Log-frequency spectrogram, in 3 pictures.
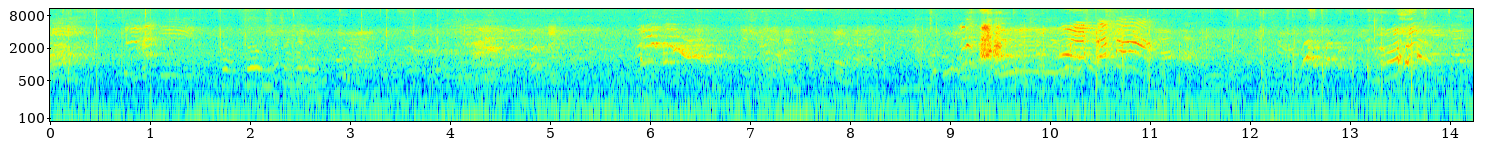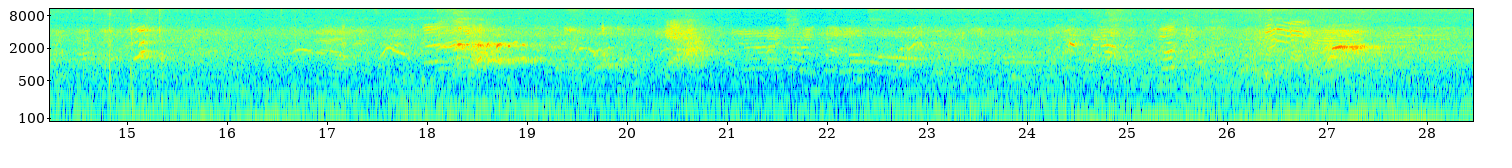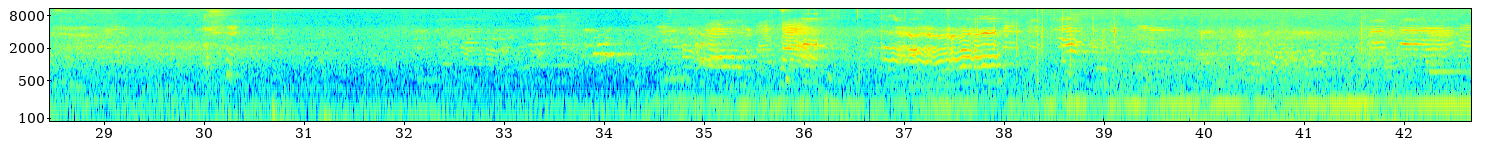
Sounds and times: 0.0s Mother and child 30.9s
32.0s Mother and child 42.6s

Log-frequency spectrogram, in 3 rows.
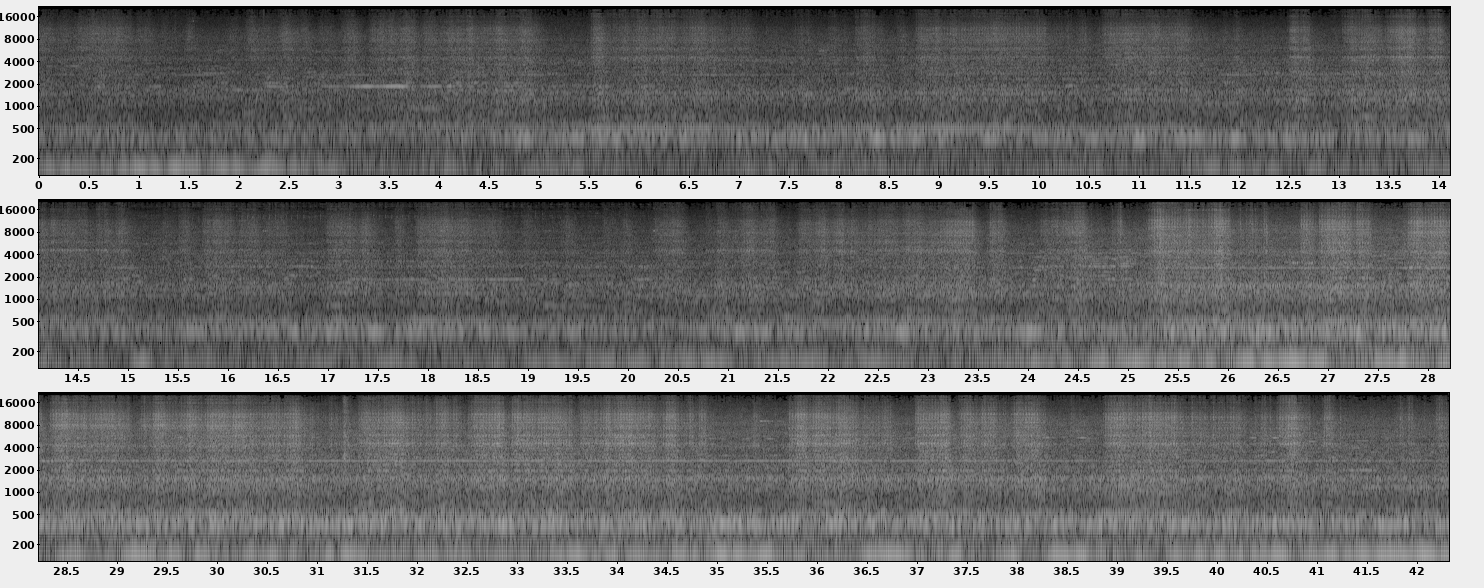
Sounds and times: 15.0s noisy cleaning machines 42.3s

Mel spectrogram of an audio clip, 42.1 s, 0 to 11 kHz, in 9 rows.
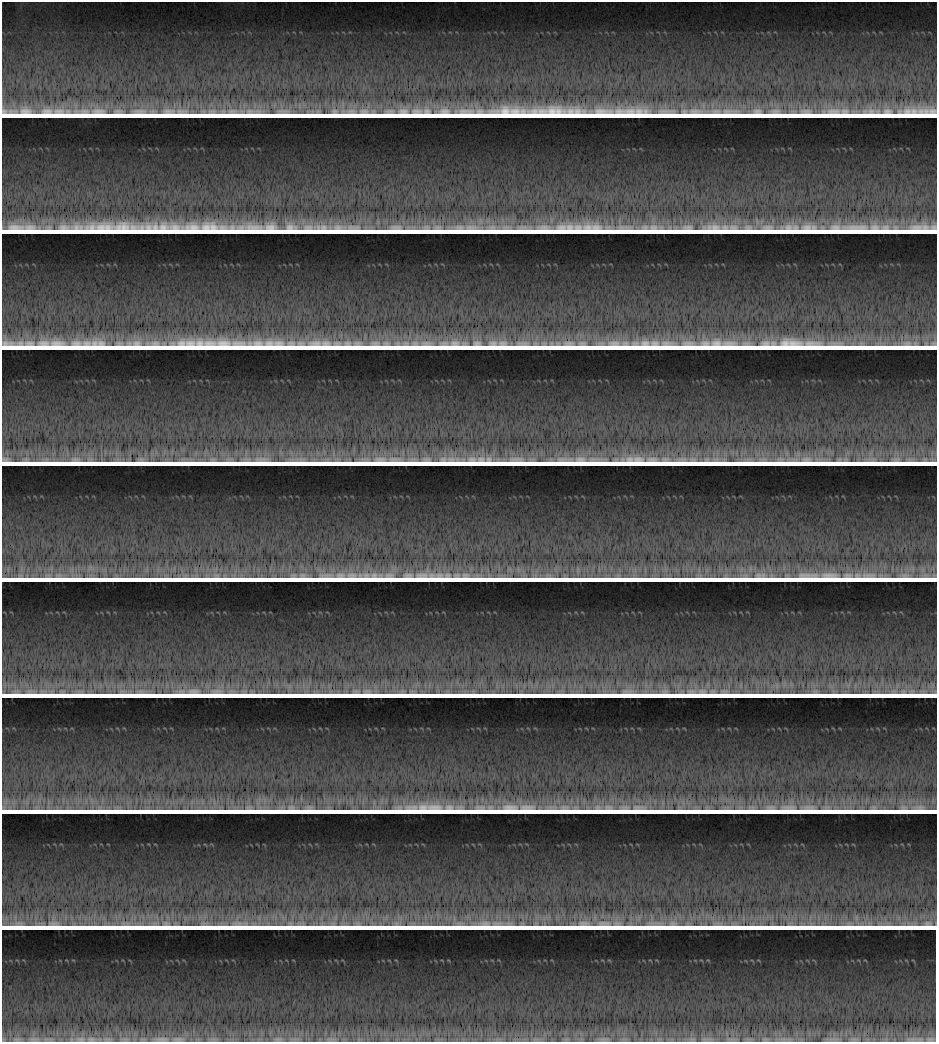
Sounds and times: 0.0s crickets 42.0s

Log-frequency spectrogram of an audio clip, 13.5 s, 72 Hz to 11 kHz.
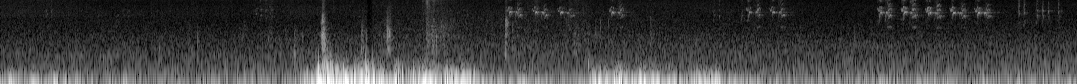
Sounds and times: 5.2s Barn swallows flying in and out 7.9s

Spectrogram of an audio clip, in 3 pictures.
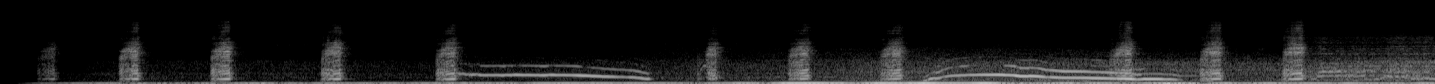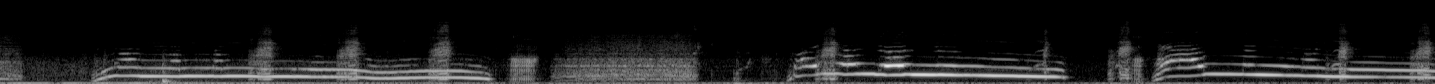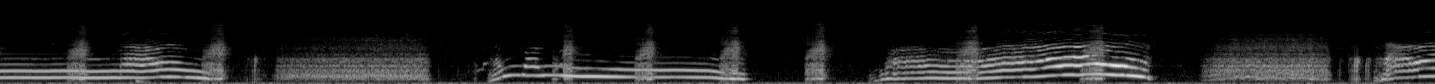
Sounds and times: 1.2s hen mallard guards her ducklings 3.6s
4.4s hen mallard guards her ducklings 4.8s
6.4s hen mallard guards her ducklings 9.2s
11.0s hen mallard guards her ducklings 14.6s
15.2s Catfight 21.4s
16.9s hen mallard guards her ducklings 18.0s
22.2s Catfight 24.1s
25.0s hen mallard guards her ducklings 25.8s
37.4s Catfight 40.2s
40.8s Catfight 43.0s

